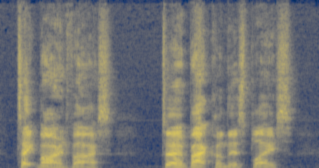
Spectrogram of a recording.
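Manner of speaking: bristling, irritated male dwarf voice. Game master voices a male dwarf who spots the players, bristling dwarf warning. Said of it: "his beard bristling".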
